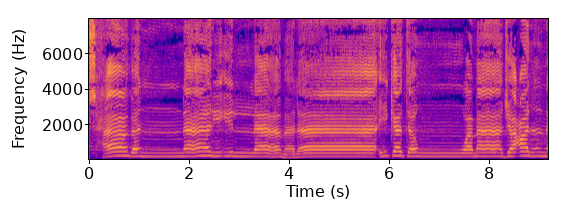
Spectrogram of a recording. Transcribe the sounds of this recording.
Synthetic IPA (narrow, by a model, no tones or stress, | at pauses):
ʔsˤħaːbaː | aːɾɪʔɪlːaːmalaː | ʔɪkat̪ | wamaːd͡ʒaʕal | n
